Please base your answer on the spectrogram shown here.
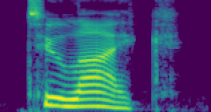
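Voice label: "to like", English, female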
